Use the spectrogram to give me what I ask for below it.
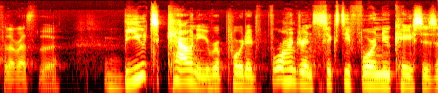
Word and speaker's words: Butte: chico returned to school butte county is that you pronoun pronounce it booty b-u-t-t-e i think it's butte yeah i wasn't going to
